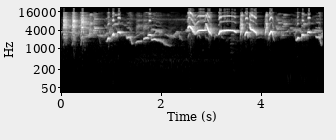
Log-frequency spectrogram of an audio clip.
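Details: Oriental magpie-robin kept in a cage, singing to provoke a fight: descending whistled slurs followed by bright, ringing high phrases with harsh scratchy notes between.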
